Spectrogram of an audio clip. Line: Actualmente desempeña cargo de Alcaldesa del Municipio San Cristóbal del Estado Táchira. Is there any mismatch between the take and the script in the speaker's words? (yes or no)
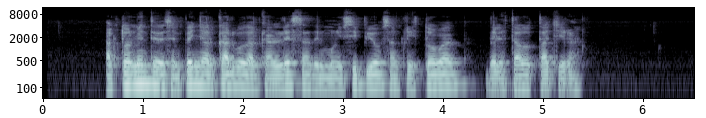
yes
